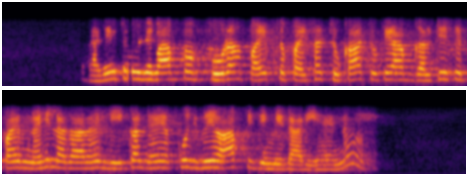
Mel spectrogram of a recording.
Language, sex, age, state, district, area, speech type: Hindi, female, 60+, Uttar Pradesh, Ayodhya, rural, conversation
